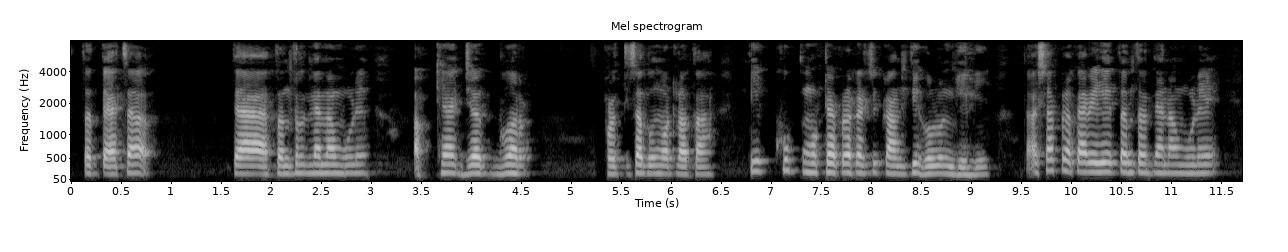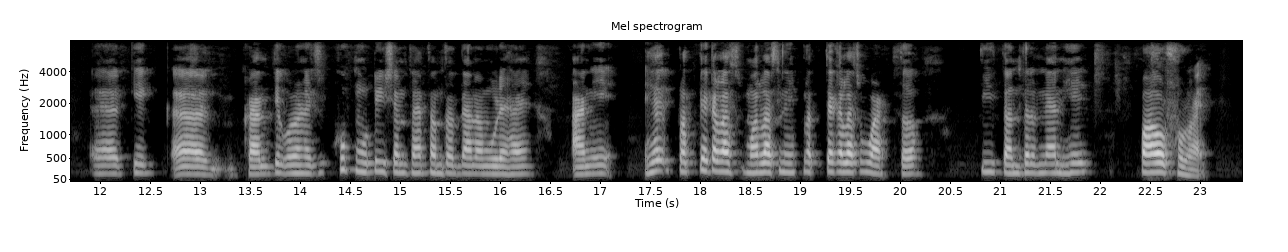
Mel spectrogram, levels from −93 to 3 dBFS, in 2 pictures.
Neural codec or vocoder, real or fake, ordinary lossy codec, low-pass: codec, 16 kHz, 4 kbps, FreqCodec, larger model; fake; none; none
